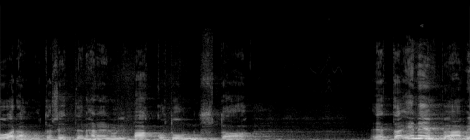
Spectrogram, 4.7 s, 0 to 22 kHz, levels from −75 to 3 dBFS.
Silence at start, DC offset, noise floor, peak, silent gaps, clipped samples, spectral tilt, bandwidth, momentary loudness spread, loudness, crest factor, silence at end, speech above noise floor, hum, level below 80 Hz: 0 s; under 0.1%; -49 dBFS; 0 dBFS; none; under 0.1%; -7.5 dB/octave; 15 kHz; 12 LU; -17 LUFS; 18 dB; 0 s; 32 dB; none; -54 dBFS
